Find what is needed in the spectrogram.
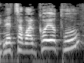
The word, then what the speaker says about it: Nezahualcóyotl: Nezahualcóyotl. ¿Lo dije bien? – Sí. – Nezahualcóyotl, con un concierto espectacular presentando el disco Estirpe con la Orquesta Sinfónica de Minería.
